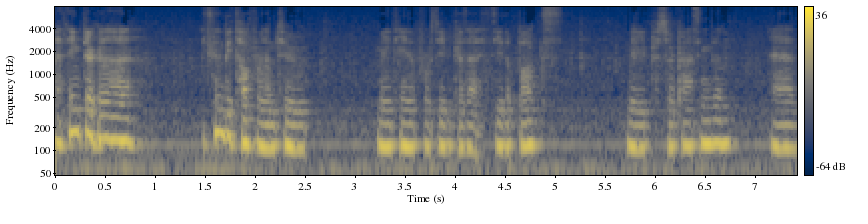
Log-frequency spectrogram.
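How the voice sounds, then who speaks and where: A man's medium-pitched voice, somewhat breathy, with a dark, mellow tone. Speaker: sports commentator. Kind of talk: casual monologue. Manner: fast; animated.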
